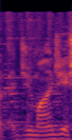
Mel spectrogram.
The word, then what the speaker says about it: Jumanji: But maybe Jumanji? Did I say that right? – Jumanji, sure.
